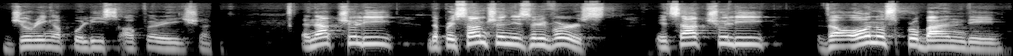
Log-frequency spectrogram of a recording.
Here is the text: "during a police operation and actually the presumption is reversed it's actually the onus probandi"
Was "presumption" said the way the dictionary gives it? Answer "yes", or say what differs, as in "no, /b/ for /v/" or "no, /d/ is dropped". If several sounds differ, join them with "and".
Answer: no, /s/ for /z/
